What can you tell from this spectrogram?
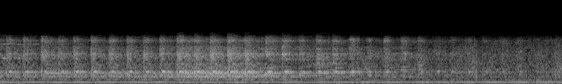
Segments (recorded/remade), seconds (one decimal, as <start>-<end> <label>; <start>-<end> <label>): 0.0-2.6 recorded; 2.6-4.5 remade; 4.5-5.6 recorded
